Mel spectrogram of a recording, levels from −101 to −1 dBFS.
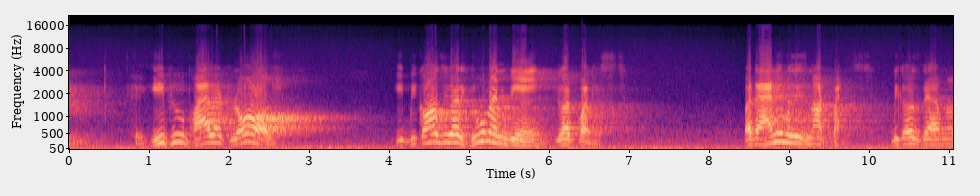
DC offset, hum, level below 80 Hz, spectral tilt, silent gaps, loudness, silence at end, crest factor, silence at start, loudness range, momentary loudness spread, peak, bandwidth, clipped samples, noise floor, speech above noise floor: under 0.1%; none; -36 dBFS; -7 dB/octave; none; -17 LUFS; 0 s; 12 dB; 0 s; 2 LU; 24 LU; -6 dBFS; 11 kHz; under 0.1%; -38 dBFS; 22 dB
